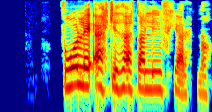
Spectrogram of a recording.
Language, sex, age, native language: Icelandic, female, 8, Icelandic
